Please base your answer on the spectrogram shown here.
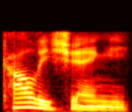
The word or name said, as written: collieshangie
